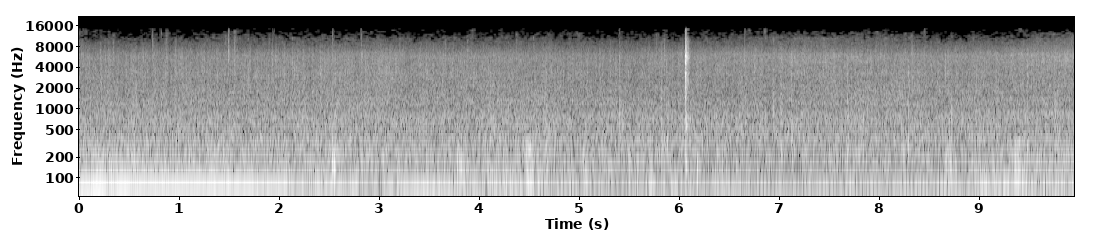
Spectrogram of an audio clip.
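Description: Heavy rain falling on a car's roof and windscreen, heard from inside the cabin as a steady hiss. A single sharp click stands out about six seconds in.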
